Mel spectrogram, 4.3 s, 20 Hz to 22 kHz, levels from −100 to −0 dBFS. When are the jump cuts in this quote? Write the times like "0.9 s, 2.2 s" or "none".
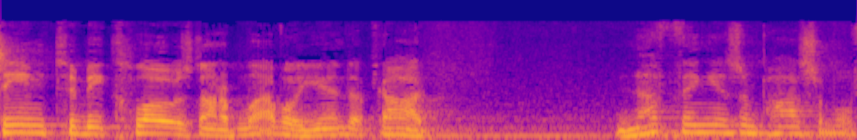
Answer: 1.2 s, 1.8 s

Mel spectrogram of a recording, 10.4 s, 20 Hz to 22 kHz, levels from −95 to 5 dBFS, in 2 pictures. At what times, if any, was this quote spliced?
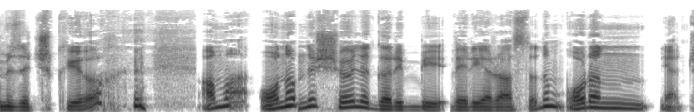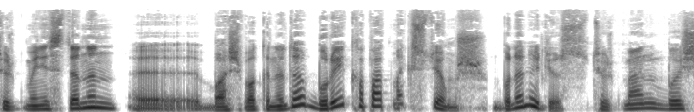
2.2 s, 3.4 s

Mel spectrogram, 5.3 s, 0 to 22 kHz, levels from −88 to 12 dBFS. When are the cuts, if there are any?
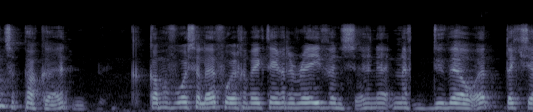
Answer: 4.1 s

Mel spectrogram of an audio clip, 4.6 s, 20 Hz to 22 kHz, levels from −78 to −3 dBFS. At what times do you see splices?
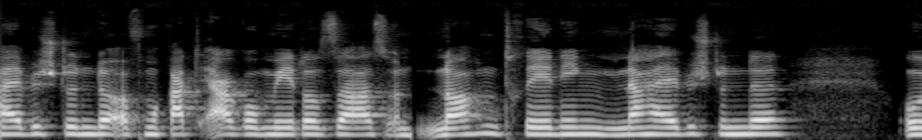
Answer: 2.0 s

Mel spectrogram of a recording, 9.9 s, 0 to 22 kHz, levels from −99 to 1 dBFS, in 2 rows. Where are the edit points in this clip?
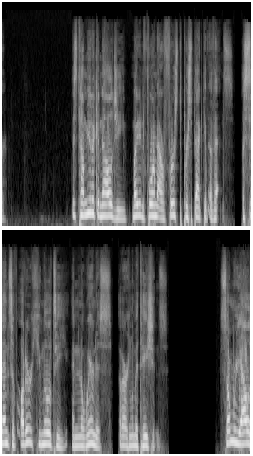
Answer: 2.5 s, 4.1 s, 4.7 s, 7.2 s, 7.5 s

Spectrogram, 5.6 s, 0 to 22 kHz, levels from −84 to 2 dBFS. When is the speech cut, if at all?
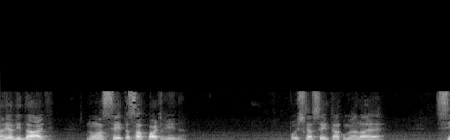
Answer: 2.0 s, 3.8 s, 4.2 s

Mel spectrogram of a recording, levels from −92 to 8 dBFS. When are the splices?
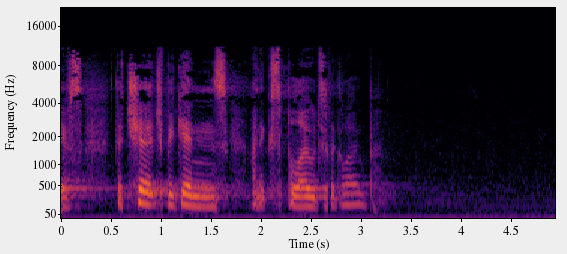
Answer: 2.7 s

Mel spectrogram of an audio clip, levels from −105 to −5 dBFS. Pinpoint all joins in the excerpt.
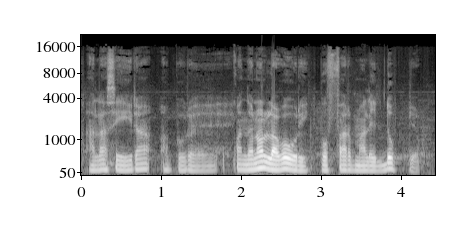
1.9 s

